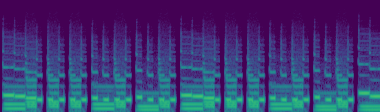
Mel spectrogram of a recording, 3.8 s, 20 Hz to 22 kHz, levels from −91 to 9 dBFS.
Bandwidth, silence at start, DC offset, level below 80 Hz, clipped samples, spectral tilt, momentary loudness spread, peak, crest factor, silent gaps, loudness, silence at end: 8.8 kHz; 0 s; under 0.1%; -52 dBFS; under 0.1%; -9 dB/octave; 3 LU; -14 dBFS; 12 dB; 0.65-0.69 s, 1.76-1.80 s, 2.43-2.47 s, 3.54-3.58 s; -26 LUFS; 0 s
